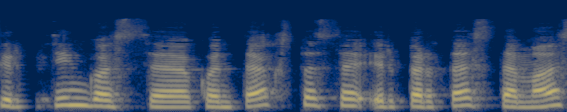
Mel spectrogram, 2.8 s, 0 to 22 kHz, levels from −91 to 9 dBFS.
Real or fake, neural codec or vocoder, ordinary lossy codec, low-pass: real; none; AAC, 48 kbps; 10.8 kHz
